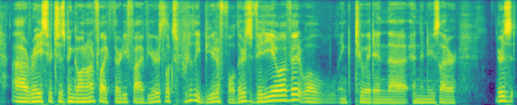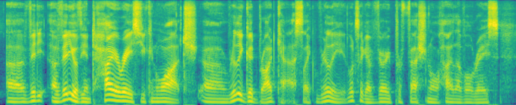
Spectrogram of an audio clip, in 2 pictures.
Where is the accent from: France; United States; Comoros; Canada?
Canada; we're all Canadian here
